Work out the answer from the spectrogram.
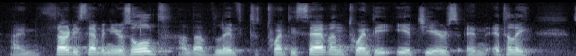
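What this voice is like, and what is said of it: Slight Northern Irish accent. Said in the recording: “I have retained somewhat of a Northern Irish accent”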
